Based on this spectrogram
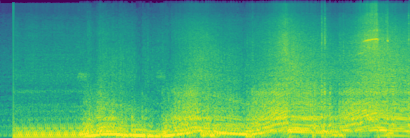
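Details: Subaru Forester after an accident, revved shortly after a cold start: the engine picks up cleanly from idle and holds a strong, even rev with a smooth exhaust note, no knocks or rattles. Sounds healthy.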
